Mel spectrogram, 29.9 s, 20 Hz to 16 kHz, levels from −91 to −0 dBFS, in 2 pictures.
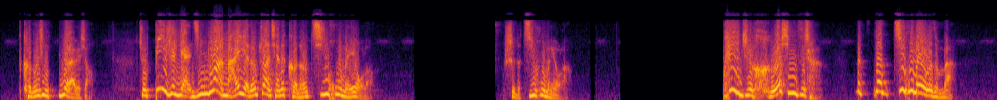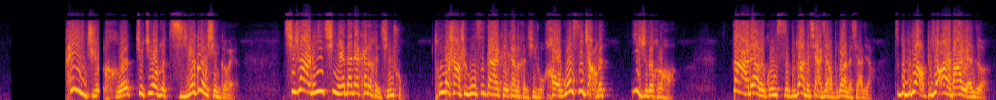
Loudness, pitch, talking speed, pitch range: -17 LUFS, 220 Hz, 250 characters per minute, 195-290 Hz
